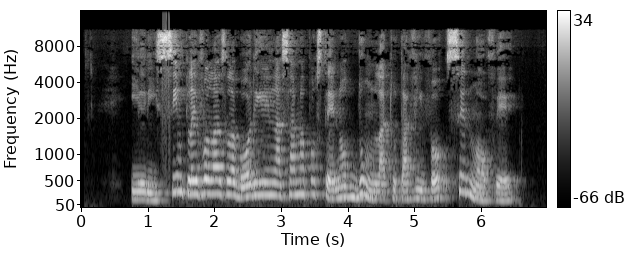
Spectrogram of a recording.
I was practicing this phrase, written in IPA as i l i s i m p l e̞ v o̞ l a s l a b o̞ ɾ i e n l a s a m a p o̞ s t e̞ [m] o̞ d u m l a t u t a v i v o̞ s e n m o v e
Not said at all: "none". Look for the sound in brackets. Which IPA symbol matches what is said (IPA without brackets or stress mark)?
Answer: n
